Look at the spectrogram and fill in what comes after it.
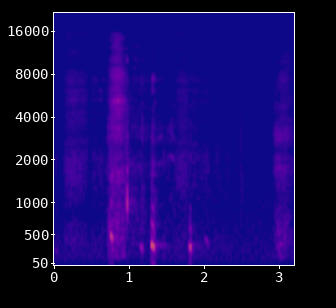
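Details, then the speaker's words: Newborn, day 4 of life, first-ever hiccups in the morning, swaddled: a few brief, sharp, catching sounds in a quiet room; infant hiccups. "You got all kinds of stuff going on right now. You've got messy face. You've got hiccups."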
